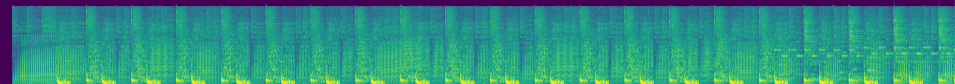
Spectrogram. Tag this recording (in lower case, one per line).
music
